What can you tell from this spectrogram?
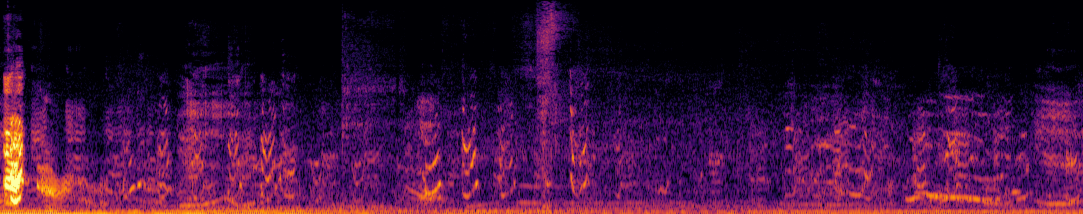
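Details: Sea lions call from a group in many overlapping moaning barks and wavering honks, opening with one loud close cry, then a continuous busy chorus of voices at various distances over a low background rumble.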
